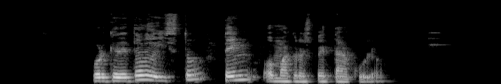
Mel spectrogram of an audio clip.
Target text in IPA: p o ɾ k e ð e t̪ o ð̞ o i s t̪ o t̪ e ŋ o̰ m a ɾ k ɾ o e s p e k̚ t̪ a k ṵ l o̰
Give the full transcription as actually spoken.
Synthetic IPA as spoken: p o ɾ k e ð e t̪ o ð̞ o i s t̪ o t̪ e ŋ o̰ m a k ɾ o e s p e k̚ t̪ a k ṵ l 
